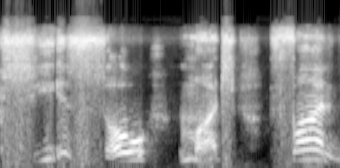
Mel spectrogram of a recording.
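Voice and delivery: high, slow gushing delight. Retold or imitated. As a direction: savor every word with glee. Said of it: "I was like".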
